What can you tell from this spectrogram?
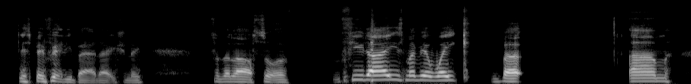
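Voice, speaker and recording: A man speaks at a fairly slow pace with long, frequent pauses, in a dry, close sound with no echo. His fairly high voice makes very wide pitch swings and big swings in loudness. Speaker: gaming and garden project youtuber. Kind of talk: casual vlog update. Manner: halting, repetitive.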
